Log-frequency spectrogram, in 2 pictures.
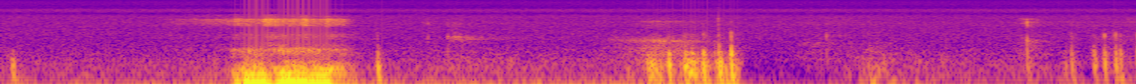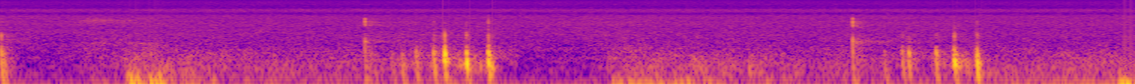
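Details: Short nap by a person who reports being more tired and snoring louder: loud, rough snores with quiet gaps between breaths; heavy snoring with sleep apnea.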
